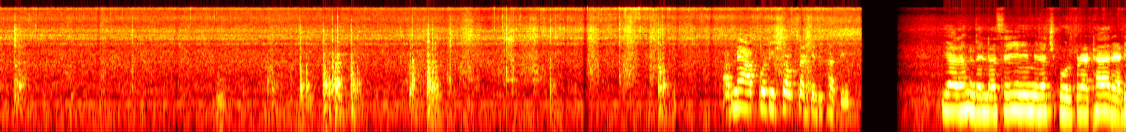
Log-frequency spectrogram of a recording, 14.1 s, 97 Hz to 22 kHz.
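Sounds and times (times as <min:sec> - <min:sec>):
flatbread sizzling in a pan: 0:00.0 - 0:10.8.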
